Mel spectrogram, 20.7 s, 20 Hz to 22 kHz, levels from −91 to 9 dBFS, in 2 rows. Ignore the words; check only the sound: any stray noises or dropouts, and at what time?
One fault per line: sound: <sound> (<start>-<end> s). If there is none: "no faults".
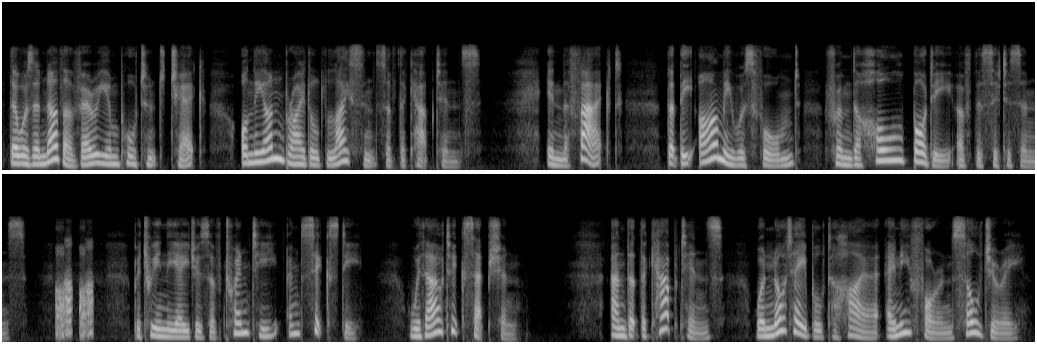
sound: laugh (10.9-11.2 s)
